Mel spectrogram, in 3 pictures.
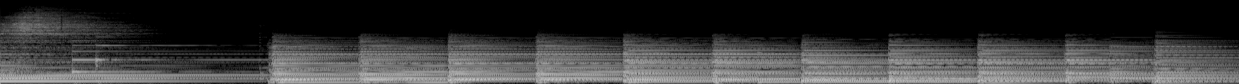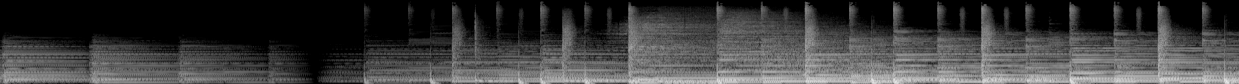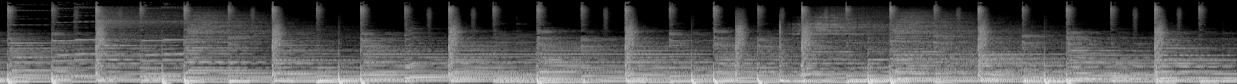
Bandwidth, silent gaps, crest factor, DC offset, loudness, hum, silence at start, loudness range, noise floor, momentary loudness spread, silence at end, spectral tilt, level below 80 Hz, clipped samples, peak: over 20 kHz; none; 16 dB; under 0.1%; -16 LUFS; none; 0 s; 14 LU; -50 dBFS; 15 LU; 0 s; -6.5 dB/octave; -28 dBFS; under 0.1%; 0 dBFS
